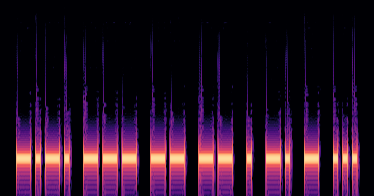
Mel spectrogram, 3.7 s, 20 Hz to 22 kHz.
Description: Morse code, heard as a keyed tone, about 25 wpm, 700 Hz. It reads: COMMENTS
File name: practice / 25wpm / Sentences with 9-Word Phrases - 25wpm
